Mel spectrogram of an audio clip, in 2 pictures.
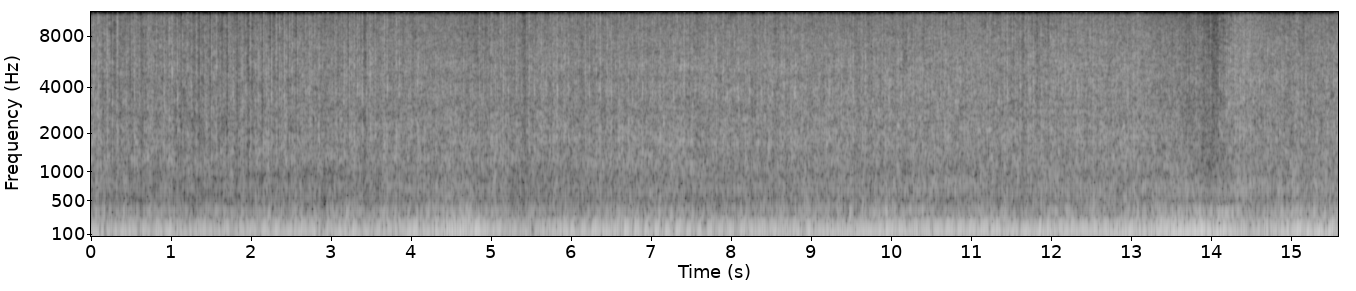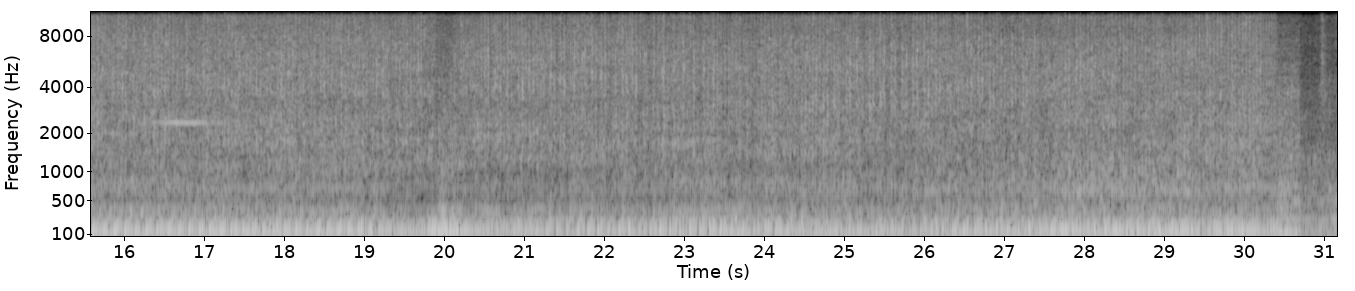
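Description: Austin-bodied gasser hot rod's engine idling loudly and steadily, with a few small rises in revs.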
